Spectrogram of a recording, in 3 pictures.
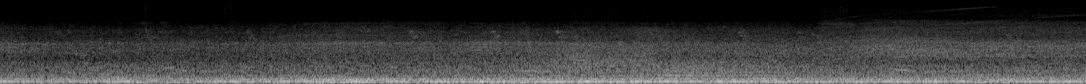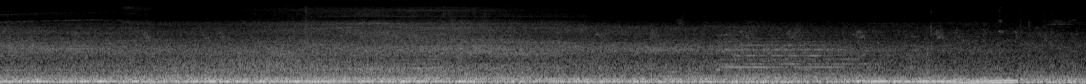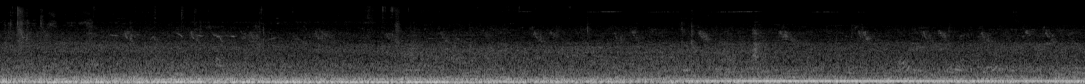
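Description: Steady low rumble of city traffic with faint voices of passers-by. A short high-pitched tone sounds briefly about two-thirds of the way through.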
